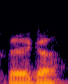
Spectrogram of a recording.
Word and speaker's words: Berge: I pronounce it as Burger.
